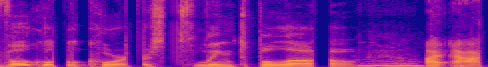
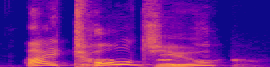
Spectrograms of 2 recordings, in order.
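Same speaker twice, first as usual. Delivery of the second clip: "told" hit on a very high note; 10 semitones higher than usual. Demonstrating intonation to listeners, the speaker says it with high pitch on 'told'. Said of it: "That told is really high".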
